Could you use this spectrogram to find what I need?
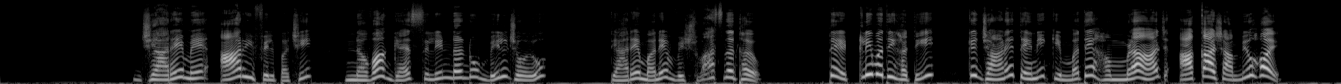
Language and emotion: Gujarati, surprised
